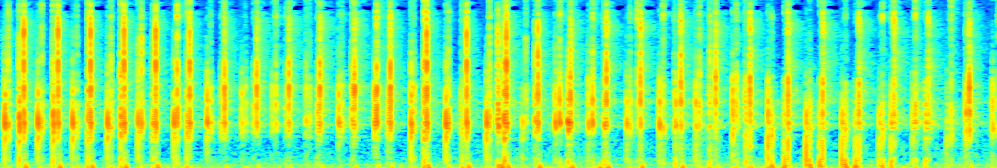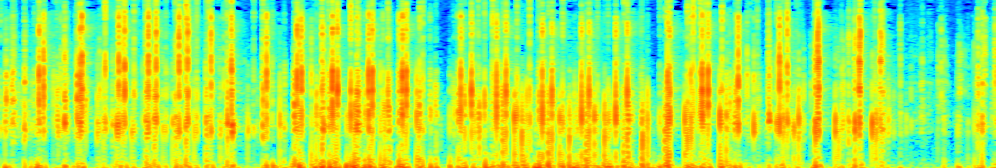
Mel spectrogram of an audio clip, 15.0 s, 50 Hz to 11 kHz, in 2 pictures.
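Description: Fingertips tap rapidly on the body of a hollow black plastic PS3 controller while it is handled and turned in the hands. The result is a fast, uneven stream of short, dry, bright clicks and taps that die away almost instantly. The taps grow louder and fuller, with more low-end knock, in the second half.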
